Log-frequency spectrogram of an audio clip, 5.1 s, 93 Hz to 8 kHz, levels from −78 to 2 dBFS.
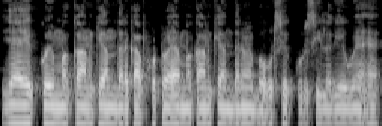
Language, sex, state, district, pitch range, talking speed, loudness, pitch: Hindi, male, Jharkhand, Deoghar, 90-95 Hz, 225 wpm, -19 LUFS, 95 Hz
